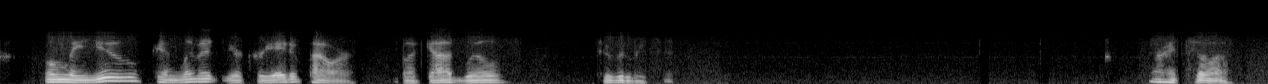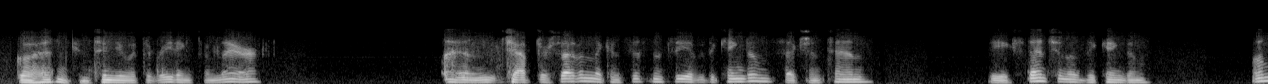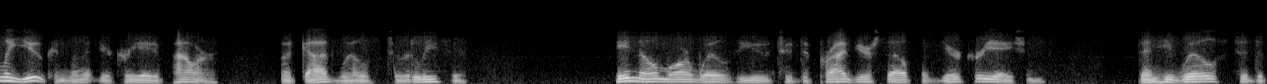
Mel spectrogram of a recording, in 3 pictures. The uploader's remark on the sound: ACIM Daily Conference Call.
